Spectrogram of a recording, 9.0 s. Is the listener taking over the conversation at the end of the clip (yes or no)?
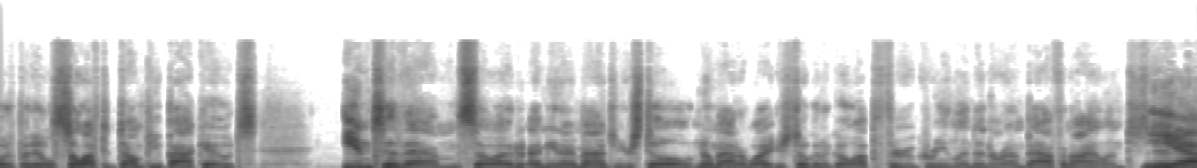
yes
